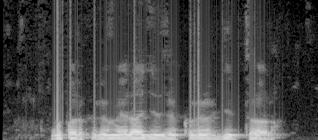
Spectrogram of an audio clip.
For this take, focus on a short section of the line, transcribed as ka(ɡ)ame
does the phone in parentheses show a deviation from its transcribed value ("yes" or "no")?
no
